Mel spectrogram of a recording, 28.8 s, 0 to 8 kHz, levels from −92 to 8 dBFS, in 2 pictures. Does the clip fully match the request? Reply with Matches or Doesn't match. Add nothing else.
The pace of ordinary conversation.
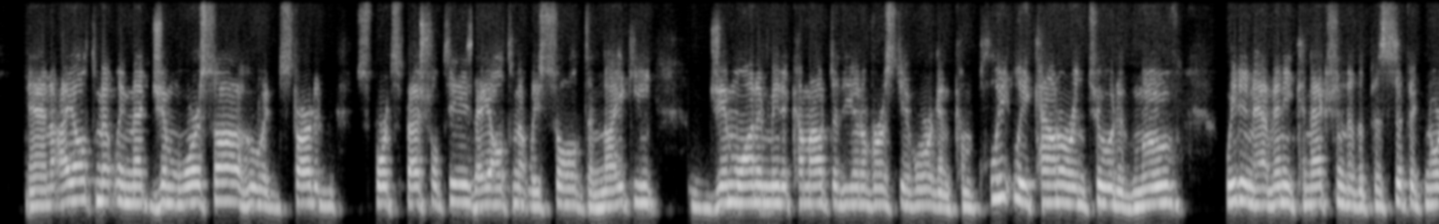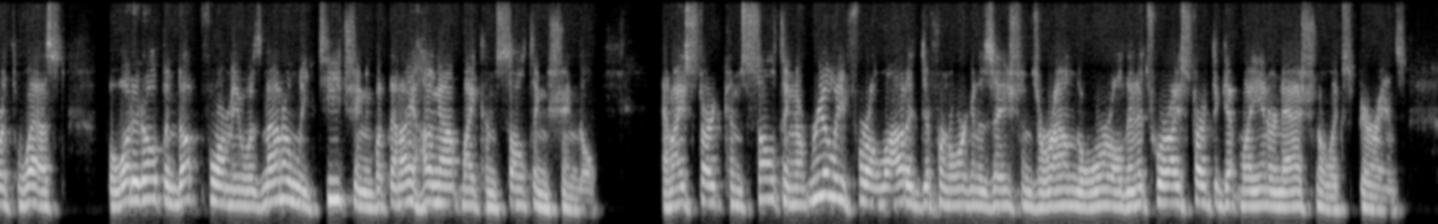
Matches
